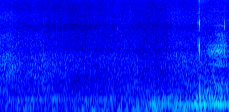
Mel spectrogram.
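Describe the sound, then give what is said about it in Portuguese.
A steady wash of sea waves with a low, rumbling roar and some wind noise, fairly quiet and continuous, no voices. “Abra os olhos e se permita escutar o som do mar por mais cinco minutos e vá voltando aos poucos.”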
